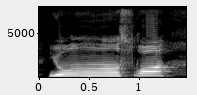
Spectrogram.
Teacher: گے، اخفا کریں گے، یا نون پیش یوں، صاد زبر صا، صاد میں سیٹی کی آواز پیدا کرنی ہے، صاد کو موٹا کرنا ہے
